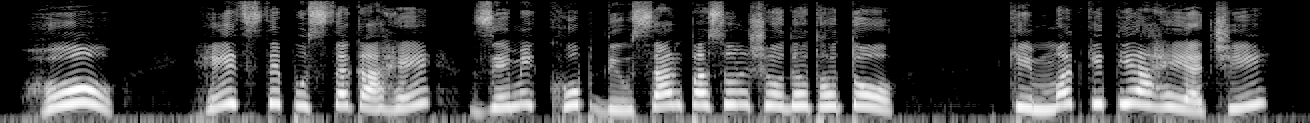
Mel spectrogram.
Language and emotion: Marathi, surprised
